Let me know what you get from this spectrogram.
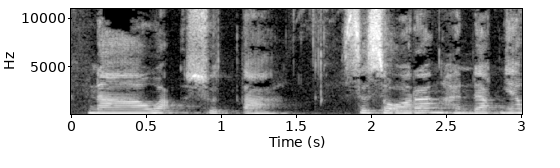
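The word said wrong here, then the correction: Nāvā Sutta: Di, diulangin dulu, bukan nawa. Kalau a berarti pendek. Ini bacanya a-nya panjang. Nawa Suta. Oke. – Okay. Nawa Suta.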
